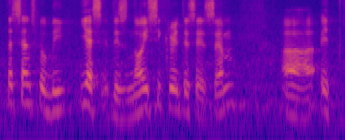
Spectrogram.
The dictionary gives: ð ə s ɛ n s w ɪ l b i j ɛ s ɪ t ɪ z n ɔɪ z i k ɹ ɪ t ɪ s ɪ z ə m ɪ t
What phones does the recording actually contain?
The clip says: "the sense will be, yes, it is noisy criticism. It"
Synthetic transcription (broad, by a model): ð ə s ɛ n s w ɪ l b i j ɛ s ɪ t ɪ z n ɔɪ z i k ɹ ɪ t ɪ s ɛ s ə m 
